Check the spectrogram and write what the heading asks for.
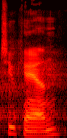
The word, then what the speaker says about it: toucan: kids favorite birds and what I love about toucan is it rhymes with you can and I know that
